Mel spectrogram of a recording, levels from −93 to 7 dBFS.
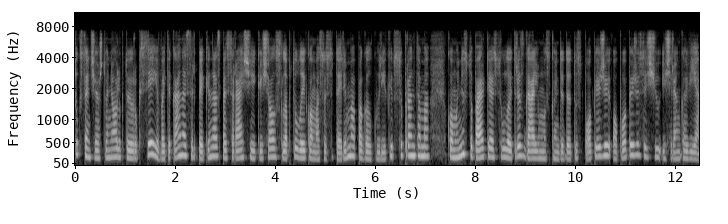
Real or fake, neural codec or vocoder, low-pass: real; none; 7.2 kHz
